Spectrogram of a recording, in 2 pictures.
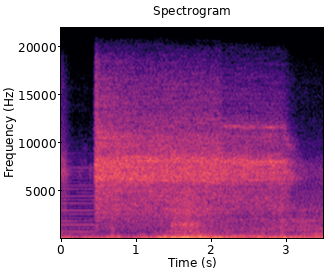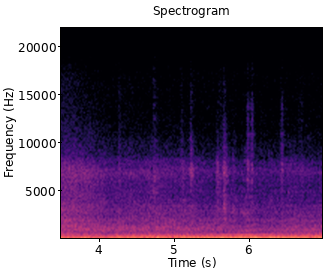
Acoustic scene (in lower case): bus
